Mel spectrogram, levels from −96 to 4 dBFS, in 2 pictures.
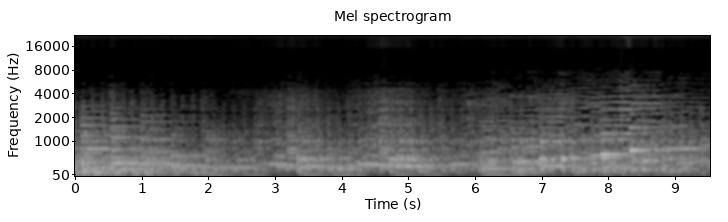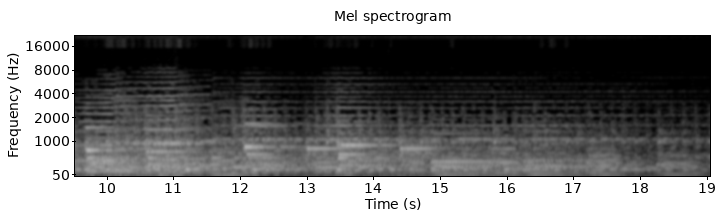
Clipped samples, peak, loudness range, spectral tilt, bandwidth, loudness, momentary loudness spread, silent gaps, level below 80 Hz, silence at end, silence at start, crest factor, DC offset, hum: under 0.1%; -18 dBFS; 8 LU; -7 dB/octave; over 20 kHz; -35 LUFS; 13 LU; none; -56 dBFS; 0 s; 0 s; 18 dB; under 0.1%; none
